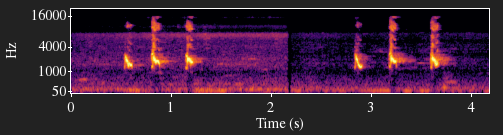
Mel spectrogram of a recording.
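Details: Sooty-headed bulbul giving its 'cok cok cok' notes, used to lure other bulbuls into singing: two bursts of three sharp, squawky clucks spaced about a third of a second apart, separated by a short pause, with low hum beneath.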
